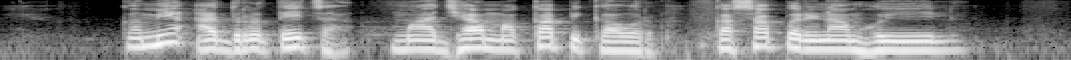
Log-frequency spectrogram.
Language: Marathi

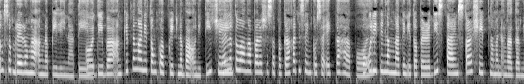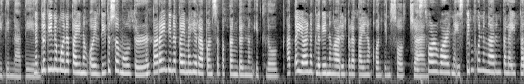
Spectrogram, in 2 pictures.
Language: Filipino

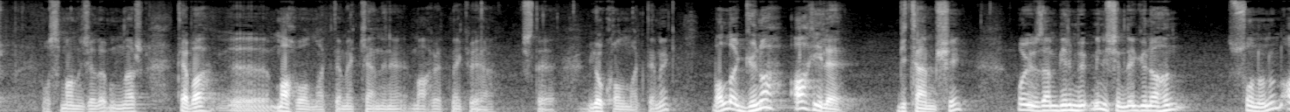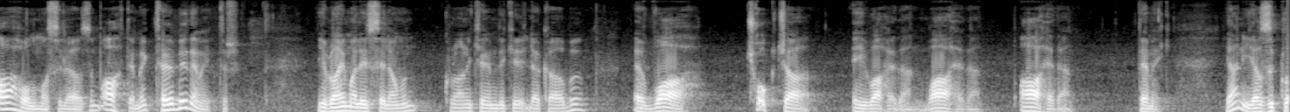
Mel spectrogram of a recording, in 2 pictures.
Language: Turkish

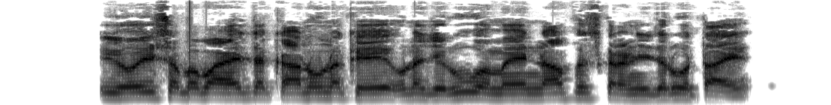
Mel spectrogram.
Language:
Sindhi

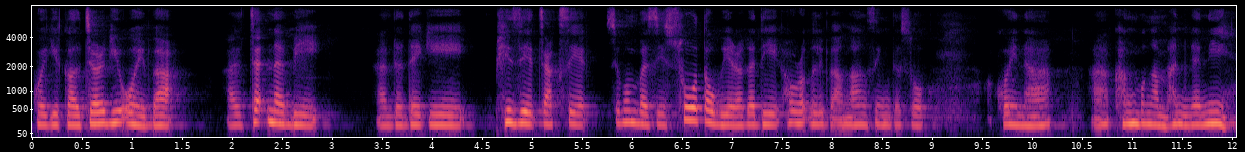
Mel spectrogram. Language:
Manipuri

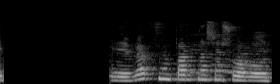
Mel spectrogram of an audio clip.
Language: Icelandic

